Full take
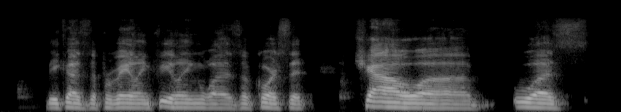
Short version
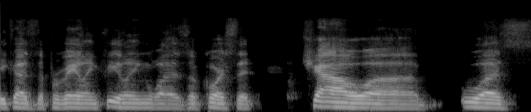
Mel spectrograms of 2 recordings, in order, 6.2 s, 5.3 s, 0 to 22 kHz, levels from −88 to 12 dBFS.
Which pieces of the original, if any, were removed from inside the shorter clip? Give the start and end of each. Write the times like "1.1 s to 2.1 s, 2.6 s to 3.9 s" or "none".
none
